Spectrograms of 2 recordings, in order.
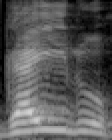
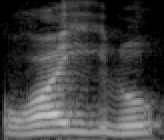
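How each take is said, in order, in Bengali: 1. প্রথম ব্যঞ্জনটি শক্ত করে বলা হয়, g-র মতো। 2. প্রথম ব্যঞ্জনটি নরম ও কোমল করে বলা হয়। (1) "গাইরু হইবা না" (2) "নরম করে উচ্চারণ হবো"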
